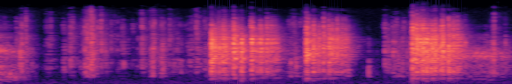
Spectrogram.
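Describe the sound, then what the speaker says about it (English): Plastic dice from the Mansions of Madness board game are handled and jostled, producing bursts of close, bright clattering and rattling in several uneven clusters, with no talking. "We got a set of dice here. Take a look at those real quick."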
